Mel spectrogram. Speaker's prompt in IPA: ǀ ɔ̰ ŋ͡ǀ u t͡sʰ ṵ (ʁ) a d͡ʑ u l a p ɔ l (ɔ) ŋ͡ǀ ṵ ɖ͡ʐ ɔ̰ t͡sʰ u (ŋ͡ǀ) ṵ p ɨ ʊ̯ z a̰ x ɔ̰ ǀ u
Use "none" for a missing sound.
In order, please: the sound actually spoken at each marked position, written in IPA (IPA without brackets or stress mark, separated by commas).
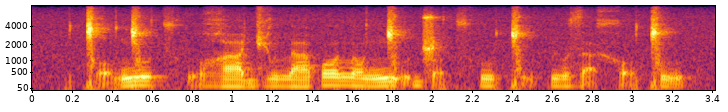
ʁ, ɔ, ǀ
